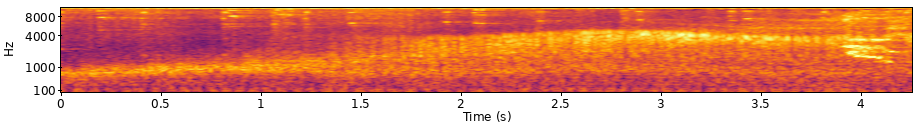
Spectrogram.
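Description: A whoosh of noise that rises steadily in pitch for about three seconds over a fast, flickering low rumble, building up like a transition sound effect.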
